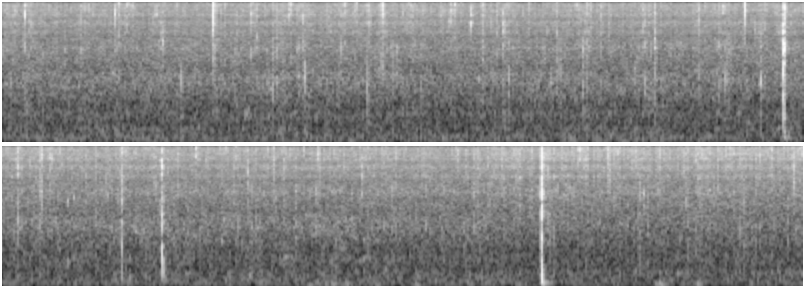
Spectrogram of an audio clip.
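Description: Near silence of falling first snow on dry leaf litter, with a few scattered soft ticks of flakes or drips landing on the leaves; the sharpest tick comes about eight seconds in.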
